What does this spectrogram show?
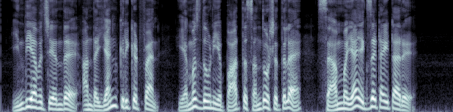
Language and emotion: Tamil, happy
